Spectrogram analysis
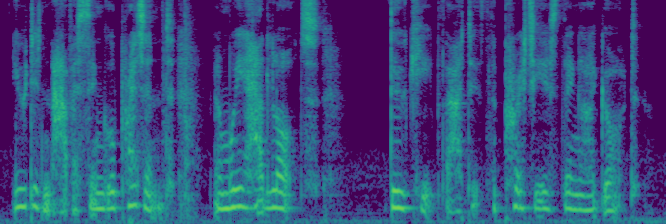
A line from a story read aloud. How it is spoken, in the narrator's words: whispering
